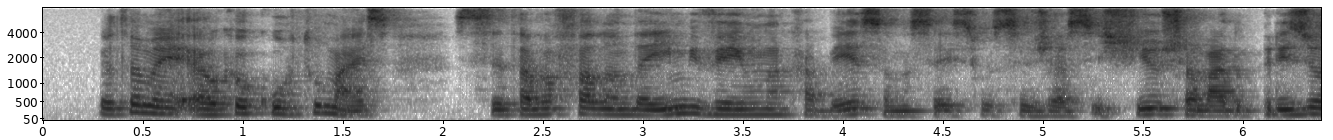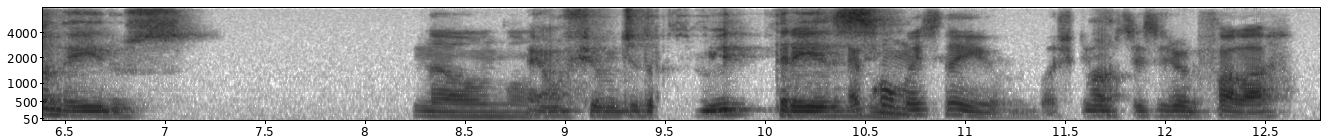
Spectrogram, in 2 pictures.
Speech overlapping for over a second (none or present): none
